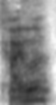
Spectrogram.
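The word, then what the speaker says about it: Kaila: so that my daughter Kyla her name is k a i l a pronounced Kyla she's called Kayla by half the people she knows now they know it's Kyla but they call her Kayla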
